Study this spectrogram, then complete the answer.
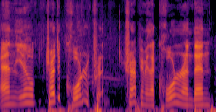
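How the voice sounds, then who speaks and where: The man has a Norwegian accent, talking at a moderate pace with ordinary pitch variation. The recording is very clean, with a silent background. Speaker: gaming commentator. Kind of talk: gameplay commentary. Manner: halting, many restarts; casual.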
